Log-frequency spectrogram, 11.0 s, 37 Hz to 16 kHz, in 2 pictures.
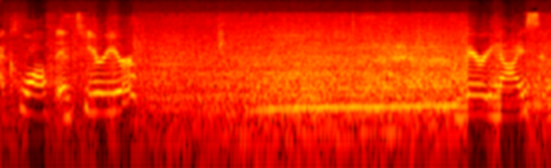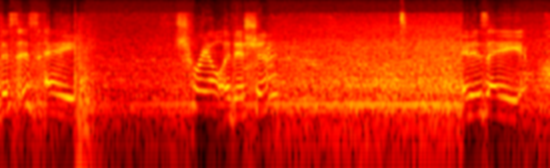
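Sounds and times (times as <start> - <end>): vehicle engine humming: 0.6 - 11.0.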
